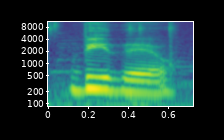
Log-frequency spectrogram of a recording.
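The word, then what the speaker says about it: vídeo: El video El video Accent on the I video the video video subir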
